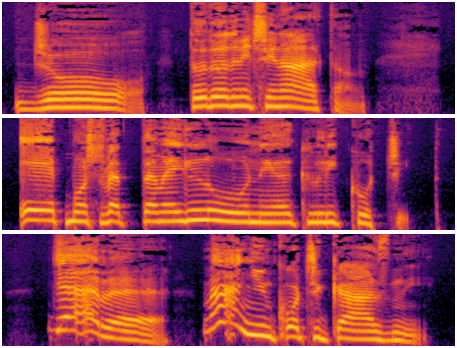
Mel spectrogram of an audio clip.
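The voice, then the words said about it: Odd, faded whiskey-roughened voice. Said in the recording (Hungarian): “fura rekettes hangon ... Fakó viszkimarta hangja volt”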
